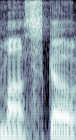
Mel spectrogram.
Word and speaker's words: Moscow: Pronounced Moscow.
